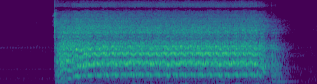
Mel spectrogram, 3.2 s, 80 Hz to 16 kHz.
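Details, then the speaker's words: 1939 Hudson 112 Brougham, long-stored, first start attempt: starter whirs steadily and the engine spins over but never fires. No spark; corroded ignition points suspected, possibly slow timing. Crank, no start. "No spark there. This has been setting for a while, so the points could be a little corroded, to be honest with you."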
